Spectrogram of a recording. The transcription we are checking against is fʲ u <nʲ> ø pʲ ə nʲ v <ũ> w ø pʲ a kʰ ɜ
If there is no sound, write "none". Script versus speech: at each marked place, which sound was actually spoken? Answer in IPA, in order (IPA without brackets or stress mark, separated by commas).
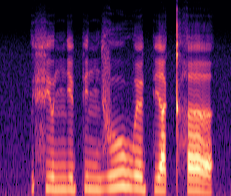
nʲ, u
